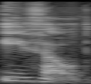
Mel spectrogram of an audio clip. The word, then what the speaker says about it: Isolde: Her name is pronounced Isolde.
